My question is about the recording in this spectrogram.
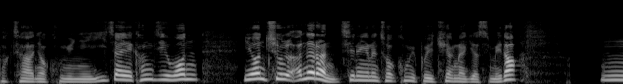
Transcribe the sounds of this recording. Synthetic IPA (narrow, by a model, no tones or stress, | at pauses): pak̚t͡ɕʰaɲʌkʰoŋjuɲiːd͡ʑae̞kaŋd͡ʑiwʌn | iwʌnt͡ɕʰuɾaneɾant͡ɕinɦe̞ŋenɯnt͡ɕʌkʰʌmik̚p͈oit͡ɕʰujaŋnaɡiʌs͈ɯmɲida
